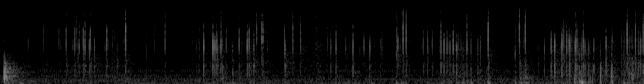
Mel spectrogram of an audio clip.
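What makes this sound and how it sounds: Long yellow nails tap and scratch the ridged squares of a solid, unwrapped dark chocolate bar resting on a table. The result is a quiet, rapid series of sharp, bright clicks mixed with dry, crinkly scratching, each tap dying away almost at once.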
